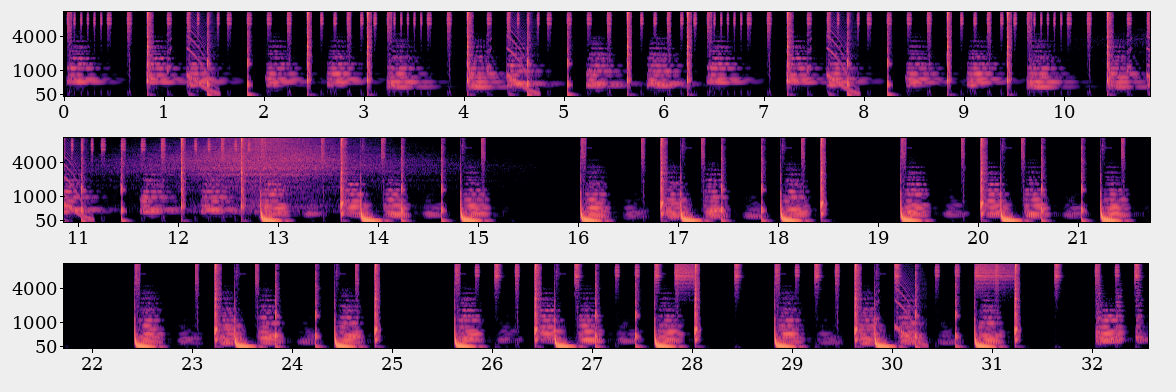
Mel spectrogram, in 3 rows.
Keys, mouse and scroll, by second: 17.5 ctrl+space, 18.1-18.8 scroll down 2, 18.8 scroll down 2, 25.7 ctrl+b, 26.9-27.5 scroll up 4, 27.7 alt+a, 27.9-28.7 scroll down 2, 28.7 click, 29.7 KP_Decimal, 30.5-32.3 scroll down 14, 32.3 scroll up 4.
